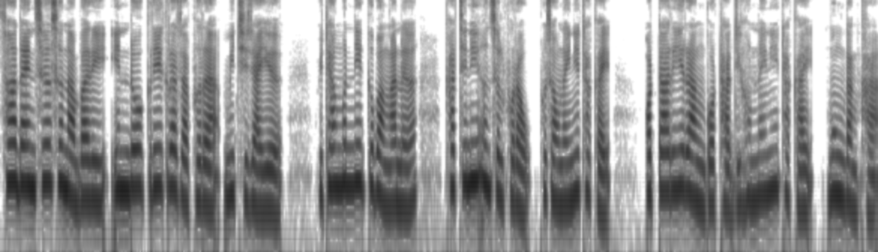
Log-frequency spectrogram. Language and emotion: Bodo, neutral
